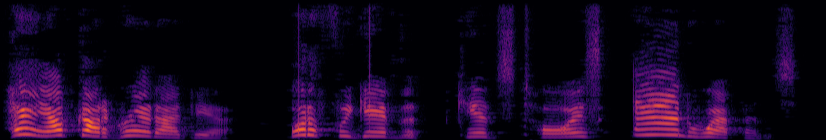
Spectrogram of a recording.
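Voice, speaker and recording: Woman voicing a brash, high-pitched wicked kitty. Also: normal speed, dull audio. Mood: mischievous, casual. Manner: brash, excitable, whiny. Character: immortal, gleefully wicked magical kitty, childish and scatterbrained. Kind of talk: amateur comedic radio play.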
